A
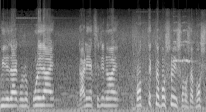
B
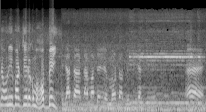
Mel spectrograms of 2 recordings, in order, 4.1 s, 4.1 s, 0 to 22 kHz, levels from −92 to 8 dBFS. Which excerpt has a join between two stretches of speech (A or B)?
B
